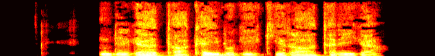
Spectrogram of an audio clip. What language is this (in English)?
Hazaragi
